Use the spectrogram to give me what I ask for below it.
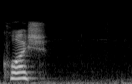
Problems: background sounds at intervals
